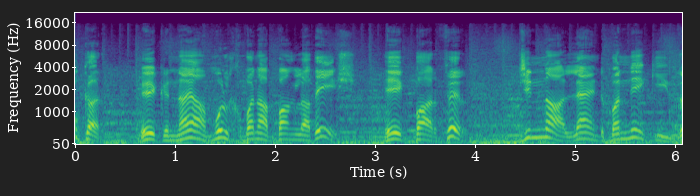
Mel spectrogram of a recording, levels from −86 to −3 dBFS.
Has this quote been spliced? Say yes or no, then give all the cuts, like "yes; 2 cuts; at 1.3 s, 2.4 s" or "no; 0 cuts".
no; 0 cuts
